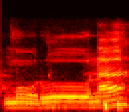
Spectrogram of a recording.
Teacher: wawu sukun matobi'i dibaca panjang 2 harokat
